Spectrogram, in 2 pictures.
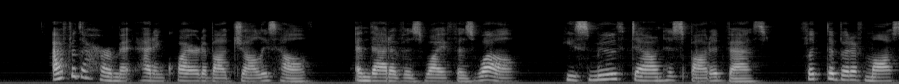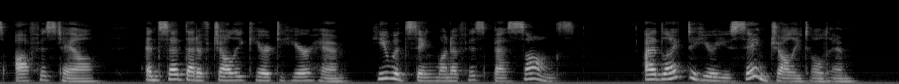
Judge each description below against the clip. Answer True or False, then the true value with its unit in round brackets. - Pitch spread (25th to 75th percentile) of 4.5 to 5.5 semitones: True (4.8 semitones)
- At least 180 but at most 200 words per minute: True (185 wpm)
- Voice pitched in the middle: True (170 Hz)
